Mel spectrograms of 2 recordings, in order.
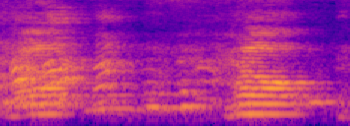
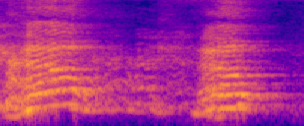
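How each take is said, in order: First: It is said quietly and hesitantly. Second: It is shouted loudly and confidently.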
